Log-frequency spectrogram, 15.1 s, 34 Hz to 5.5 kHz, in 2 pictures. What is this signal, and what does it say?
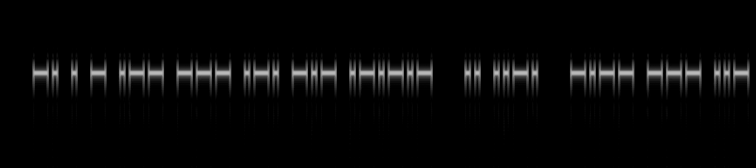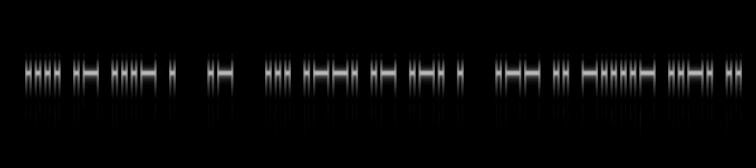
Morse code, heard as a keyed tone, about 25 wpm, 600 Hz. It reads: NETWORK. IF YOU HAVE A SPARE WI-FI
